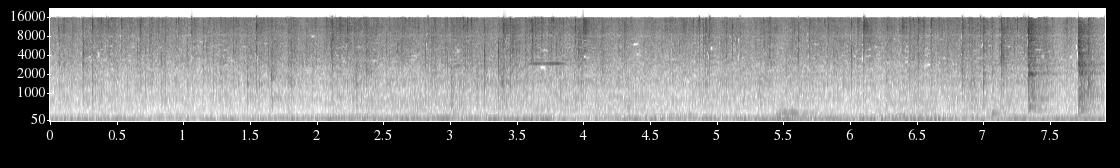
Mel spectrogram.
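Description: Small fish and greens sizzling and crackling in hot oil in an aluminium kadai over a gas flame, a steady hiss dotted with fine pops, with a couple of sharper clicks near the end.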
